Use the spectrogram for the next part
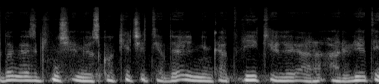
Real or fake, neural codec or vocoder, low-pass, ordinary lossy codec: fake; codec, 44.1 kHz, 2.6 kbps, SNAC; 14.4 kHz; Opus, 32 kbps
